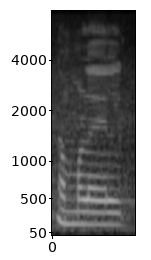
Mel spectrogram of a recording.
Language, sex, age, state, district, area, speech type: Malayalam, male, 45-60, Kerala, Kottayam, urban, spontaneous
